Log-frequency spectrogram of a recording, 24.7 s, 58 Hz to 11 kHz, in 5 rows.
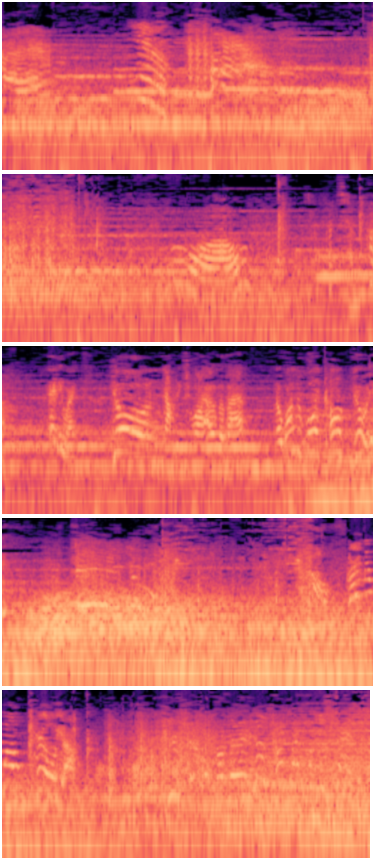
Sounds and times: Music: 0:00.0 - 0:24.6.

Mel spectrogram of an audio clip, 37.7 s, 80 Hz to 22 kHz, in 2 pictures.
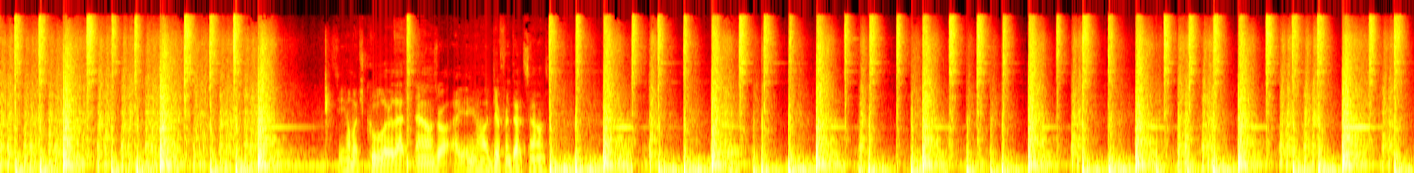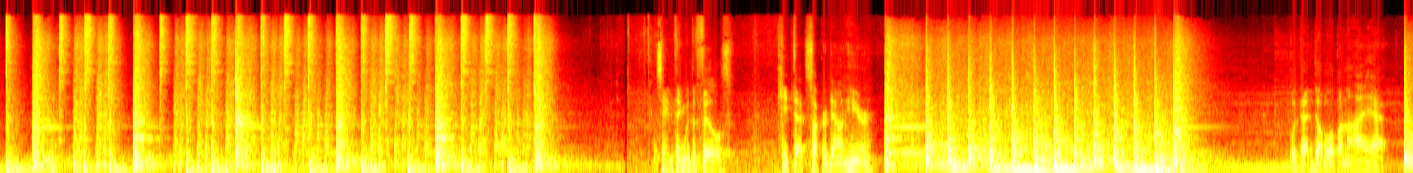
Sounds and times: Bass drum: 0:00.0 - 0:04.7, 0:07.3 - 0:26.8, 0:30.7 - 0:35.4
Drum roll: 0:00.0 - 0:05.8, 0:07.2 - 0:26.8, 0:30.7 - 0:37.7
Drum kit: 0:00.0 - 0:28.8, 0:29.9 - 0:37.7.

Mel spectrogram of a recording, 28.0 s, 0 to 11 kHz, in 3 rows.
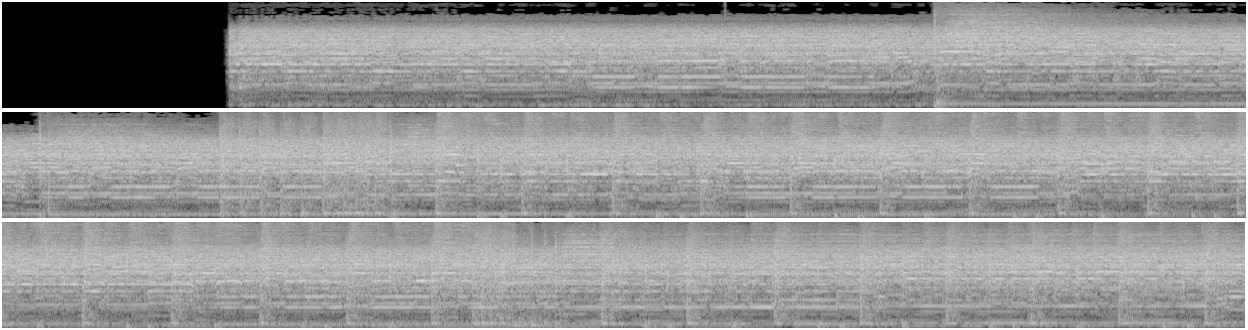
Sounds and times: Heavy metal: 0:01.7 - 0:27.9.

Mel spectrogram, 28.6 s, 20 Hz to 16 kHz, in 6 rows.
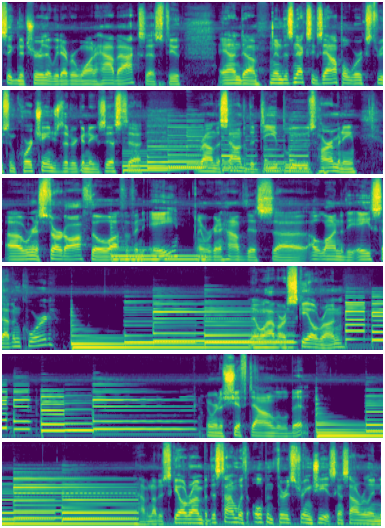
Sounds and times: Speech: 0:00.0 - 0:06.6, 0:07.2 - 0:15.0, 0:17.4 - 0:18.6, 0:21.6 - 0:23.0, 0:25.5 - 0:28.5
Inside, small room: 0:00.0 - 0:28.5
Guitar: 0:06.1 - 0:12.6, 0:15.0 - 0:28.5
Electronic tuner: 0:06.2 - 0:08.9, 0:10.8 - 0:12.3, 0:15.1 - 0:21.6, 0:23.0 - 0:28.5.

